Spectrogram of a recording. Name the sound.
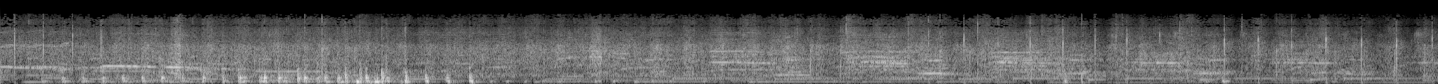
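audience applauding loudly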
